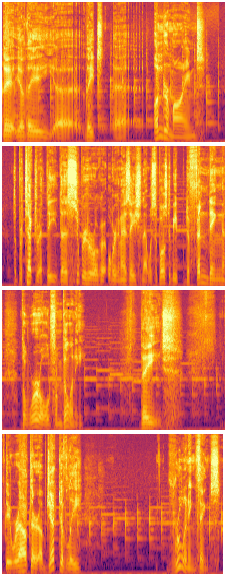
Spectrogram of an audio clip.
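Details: Man who says he stutters all the time and is having difficulty explaining his point; stuttering.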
